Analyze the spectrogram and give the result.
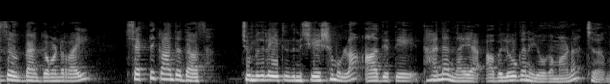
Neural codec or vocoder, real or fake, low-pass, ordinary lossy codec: none; real; none; none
